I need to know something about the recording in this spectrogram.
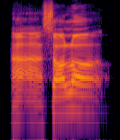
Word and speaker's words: Sala: Nah, Solo.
